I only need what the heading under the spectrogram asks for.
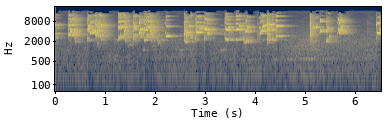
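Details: Lovebird chattering: rapid strings of sharp, scratchy chirps and squeals, closely packed and uneven, with one brief lull before a last loud shriek.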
